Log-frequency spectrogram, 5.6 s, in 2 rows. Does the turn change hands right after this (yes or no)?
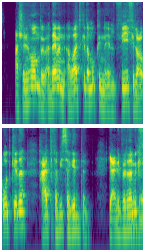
no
